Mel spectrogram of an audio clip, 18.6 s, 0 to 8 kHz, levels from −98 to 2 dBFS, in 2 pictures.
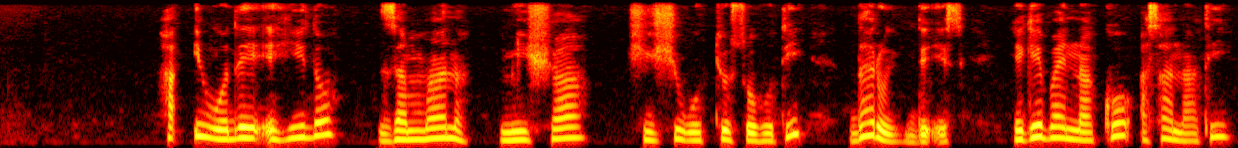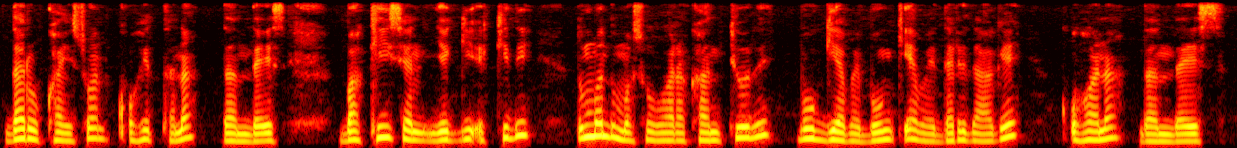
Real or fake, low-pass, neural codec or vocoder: real; 7.2 kHz; none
